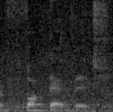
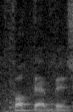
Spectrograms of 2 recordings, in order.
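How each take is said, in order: First: Slow, higher, whispered fuck that bitch; whispered vow. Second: Said in the usual way. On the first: Retold or imitated. Vowing to prove counselor wrong, slow whisper. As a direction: hiss fuck that bitch under your breath, slowly.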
